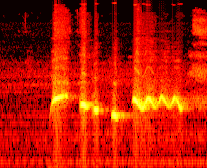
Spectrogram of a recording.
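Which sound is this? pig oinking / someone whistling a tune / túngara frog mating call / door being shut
someone whistling a tune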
